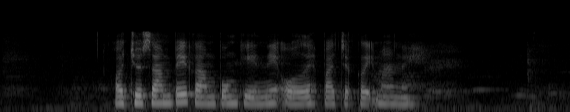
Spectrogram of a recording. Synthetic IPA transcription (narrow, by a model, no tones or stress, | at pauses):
ʔɔd̥ʒ̥ɔ̤sampekampʊŋkeneʔolɛhpat͡ʃəklɪʔmanɛh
